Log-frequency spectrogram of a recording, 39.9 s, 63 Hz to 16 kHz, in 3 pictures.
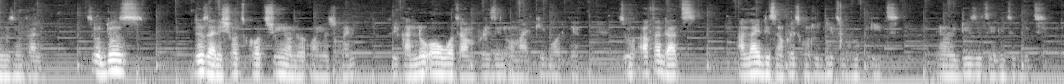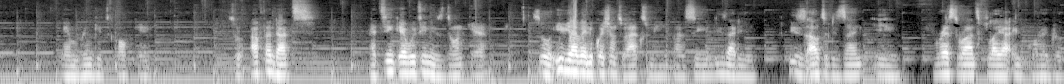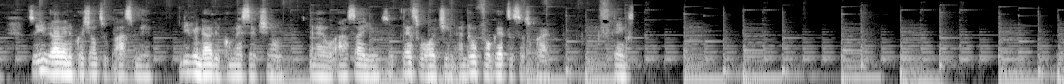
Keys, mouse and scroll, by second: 4.1 shift+F4, 10.4 ctrl+g.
